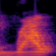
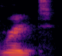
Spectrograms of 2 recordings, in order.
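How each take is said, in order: First: It is said in an American pronunciation. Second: It is said in a British pronunciation. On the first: The speaker adapts to American listeners. "I have to say route all the time" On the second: This is the speaker's own native form. "instead of route"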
